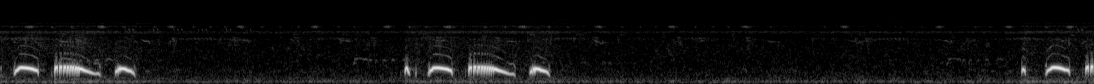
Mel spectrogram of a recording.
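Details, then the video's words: Decoy spotted dove, a trained lure bird, repeating a mellow four-note cooing phrase about every four seconds, each with a brief opener, a long arched and descending central coo and a short closing note, over faint low background hum. "TEKUKUR LEOPARD AJARAN RASA PIKAT, BERJUANG UNTUK MENURUNKAN BL KE LAMAN"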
